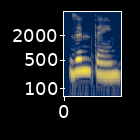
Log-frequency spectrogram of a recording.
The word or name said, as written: zinthane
